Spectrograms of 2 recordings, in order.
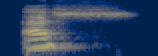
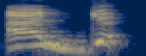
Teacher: There is no contact at all. So the middle part of the tongue raised toward the hard palate, but leaving a distance in between them to allow the voice to run. That's why Sheen, it's a loose letter.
